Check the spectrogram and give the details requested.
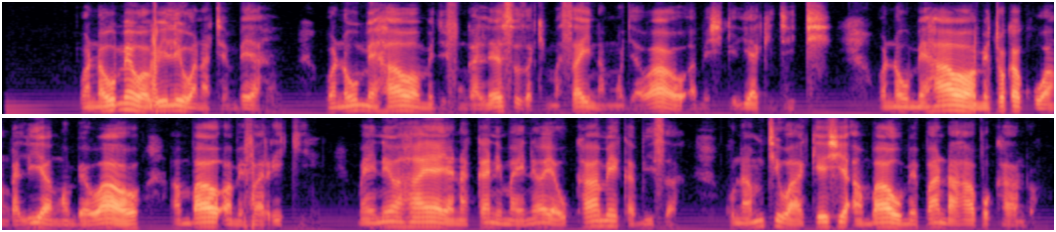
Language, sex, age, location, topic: Swahili, male, 18-24, Nakuru, health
